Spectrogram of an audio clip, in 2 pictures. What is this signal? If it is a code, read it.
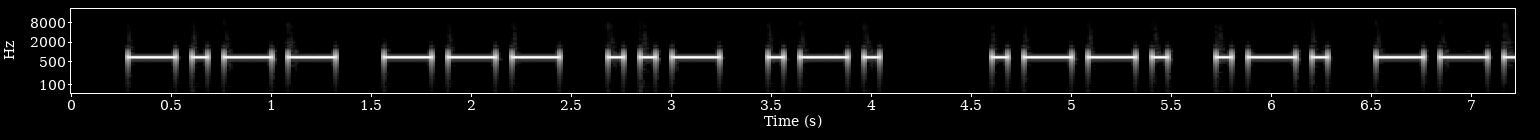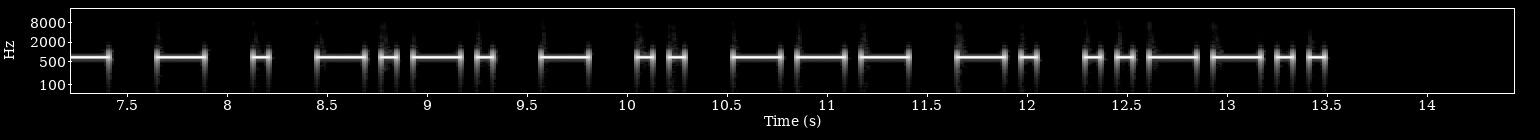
Morse code, heard as a keyed tone, about 15 wpm, 700 Hz. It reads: YOUR PROTECTION?
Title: Sentences from Top 1600 Words 15wpm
